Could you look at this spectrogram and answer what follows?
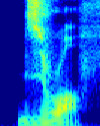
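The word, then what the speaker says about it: zwölf: beginner level, number 12, z. Just looking at the spelling is intimidating. Z W LF. You got the sharp Z, the W acting like a V, the OML, and then that LF cluster.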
